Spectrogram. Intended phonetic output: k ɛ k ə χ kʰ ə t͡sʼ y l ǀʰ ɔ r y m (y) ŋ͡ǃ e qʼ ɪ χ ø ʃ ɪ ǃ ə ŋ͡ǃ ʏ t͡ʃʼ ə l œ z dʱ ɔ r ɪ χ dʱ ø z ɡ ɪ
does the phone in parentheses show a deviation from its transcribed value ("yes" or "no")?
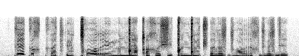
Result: yes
